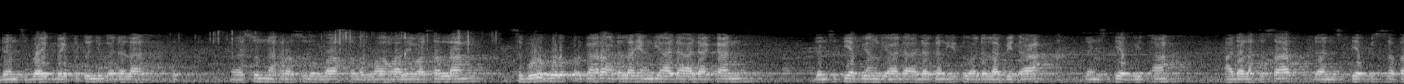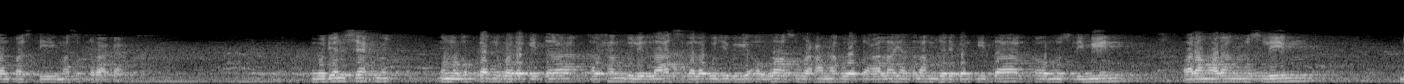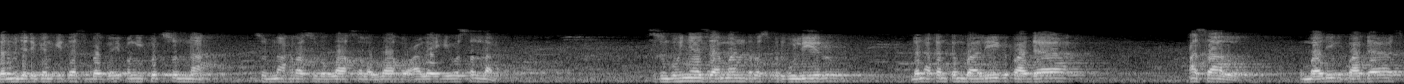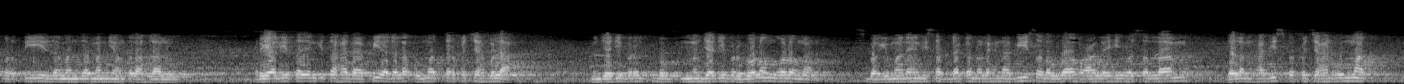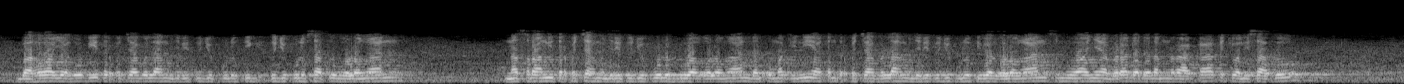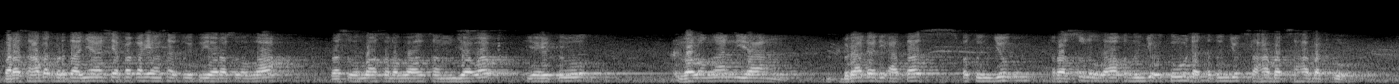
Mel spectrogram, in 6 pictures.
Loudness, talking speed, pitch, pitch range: -17 LUFS, 115 wpm, 140 Hz, 130-150 Hz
